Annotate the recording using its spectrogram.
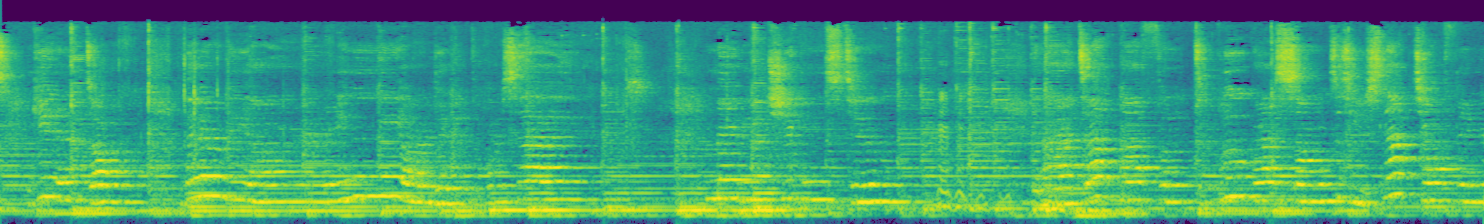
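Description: Acoustic guitar strummed in a steady rhythm, with a wordless sung melody over it.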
